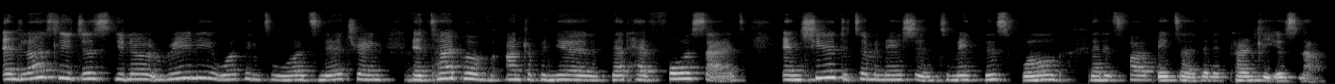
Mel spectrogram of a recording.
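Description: A woman who leads a foundation speaks in a measured, earnest and formal way. Her tone is mellow and mid-pitched. The room around her sounds echoey. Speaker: foundation leader. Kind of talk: formal interview answer. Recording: roomy echo.

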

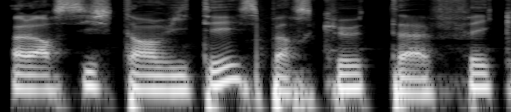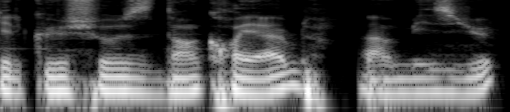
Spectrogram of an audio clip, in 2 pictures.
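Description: A man's voice: sits low, fairly even intonation, a little mellow. A man hosting a podcast, introducing his guest earnestly and then asking questions with a few hesitant fillers. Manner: earnest, measured, many fillers when asking. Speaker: podcast host. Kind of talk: podcast interview, scripted intro.

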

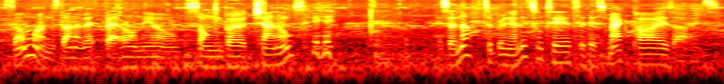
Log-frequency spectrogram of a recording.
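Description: A man's voice: on the low side, very animated, moderate pace, background noise. A man playing a proud, sentimental magpie in an audio drama, chattering to himself in a theatrical, self-important way. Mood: proud, chatty. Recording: outdoor ambience with bird honks.

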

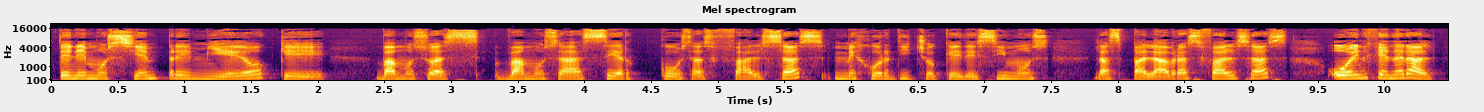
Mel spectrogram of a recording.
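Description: A woman's voice: mid-range voice, fairly even intonation, slow pace, clean tone. A woman hosting a solo podcast in careful learner's Spanish, with a slight Argentine accent blended with others and small self-corrections. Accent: slight Argentine, mixed. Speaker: podcast host.

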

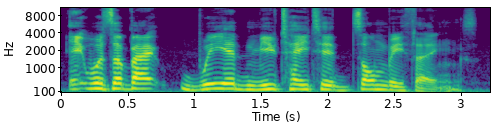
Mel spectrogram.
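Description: A man's voice: sits high, takes it slowly, no echo. A man in his twenties chatting casually as a podcast co-host, opinionated and sweary. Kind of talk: casual chat about films and games.

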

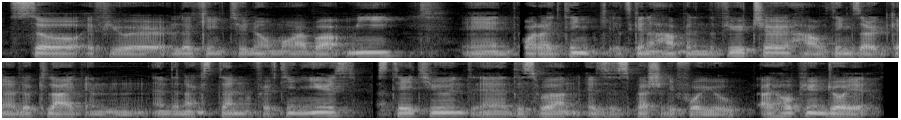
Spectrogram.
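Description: A man's voice: low voice, steady tone, normal speed, a little hiss or hum. A man in his thirties, from Lebanon and raised in Abu Dhabi, hosting a podcast and answering interview questions in a loose, hesitant way, full of fillers. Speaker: podcast host being interviewed.

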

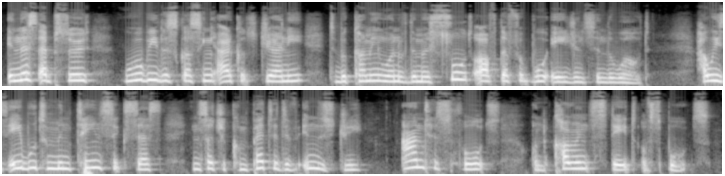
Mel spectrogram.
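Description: A woman's voice: on the high side, normal speed. Woman reading a podcast intro. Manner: even, read-aloud delivery.

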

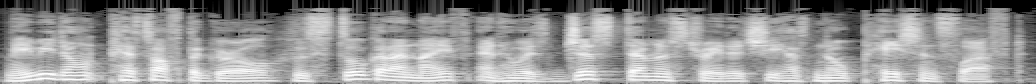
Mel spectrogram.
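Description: A man's voice: fairly low pitch, expressive, moderate pace, a bit bright. A man reading an amateur audiobook, voicing a furious teenage girl who hurls bitter, cutting insults. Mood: hard, curt.

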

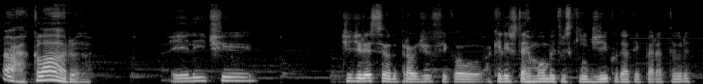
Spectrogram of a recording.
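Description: A man's voice: medium pitch, moderate pace, darkish tone, faint music behind. A man acting as game master, describing scenes in a casual, conversational, explanatory way.

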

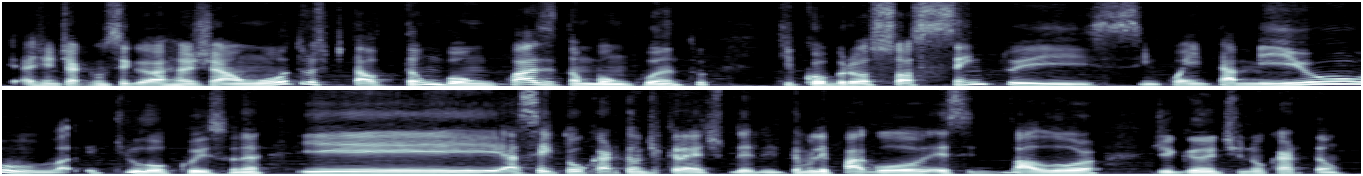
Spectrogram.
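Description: A man telling a story in an emphatic, lively way, with swearing and rhetorical questions. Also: medium pitch, dry recording. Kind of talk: storytelling monologue.

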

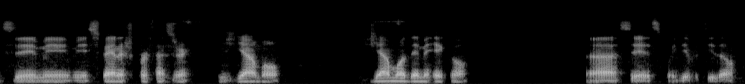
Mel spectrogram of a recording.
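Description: A man hosting a casual chat in Spanish as a learner whose first language is English, halting and searching for words. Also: a bass voice, flat delivery, creaky, no room sound, dull audio. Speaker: podcast host.

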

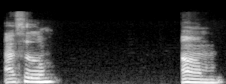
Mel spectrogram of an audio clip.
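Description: A young woman from Nigeria co-hosting a podcast, talking animatedly in a casual chat, with quick swings in pitch and loudness. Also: fairly even intonation. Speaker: podcast co-host.

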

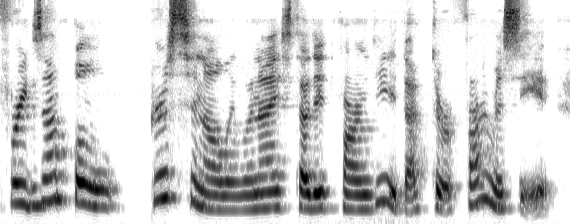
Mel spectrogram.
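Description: Animated woman from Iraq, low-key tone. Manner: animated, many fillers and quick asides. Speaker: guest, pharmacist running licensure courses. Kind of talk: conversational interview.

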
